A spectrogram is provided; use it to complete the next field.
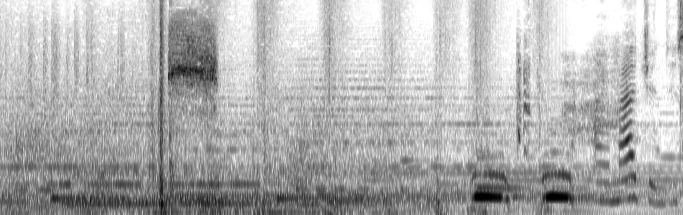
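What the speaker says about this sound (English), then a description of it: "Suddenly, I was an owl." An owl hoots twice in the video game What Remains of Edith Finch, two low rounded calls rising over a steady layer of wind and ambient game sound.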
